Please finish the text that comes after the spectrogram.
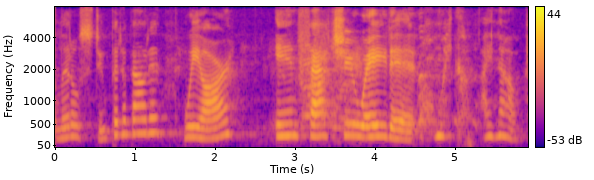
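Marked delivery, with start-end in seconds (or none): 2.7-4.5 "infatuated" stretched very slowly; drawn out. Shown as a demonstration. Teacher drags out "infatuated" to tease the students. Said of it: "teacher drawing out vocabulary word". 4.6-5.8 playful conspiratorial whisper. Acted. Teacher whispers a mock-scandalised aside to her students.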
